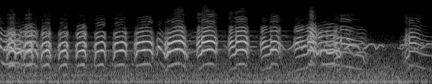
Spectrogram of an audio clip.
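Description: Laughing gull (Leucophaeus atrascilla) calls on the coast of Texas near Houston: a rapid, rhythmic run of about a dozen loud, nasal, laugh-like notes, ending in a couple of longer, drawn-out cries, with no talking.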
